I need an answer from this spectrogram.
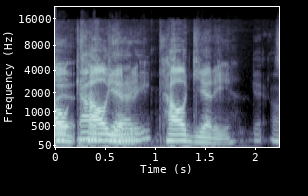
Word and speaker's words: Cagliari: Cagliari. Yeah, okay. So it's like Calgary with a Y in the middle. It's an I, not a Y. But it's Cagliari.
